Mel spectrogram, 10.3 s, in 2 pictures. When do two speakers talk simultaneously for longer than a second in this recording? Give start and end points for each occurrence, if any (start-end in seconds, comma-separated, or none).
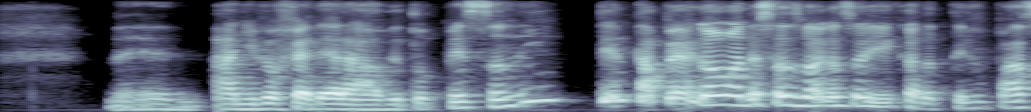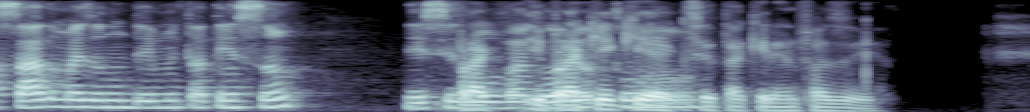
7.3-8.7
